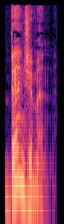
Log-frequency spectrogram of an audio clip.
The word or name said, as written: benjamin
